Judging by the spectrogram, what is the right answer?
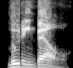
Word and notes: Lutine bell: American English

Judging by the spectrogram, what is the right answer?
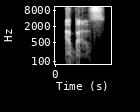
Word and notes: abuzz: British English

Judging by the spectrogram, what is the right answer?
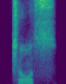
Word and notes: torse: British English

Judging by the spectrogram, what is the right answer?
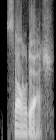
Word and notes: soutache: American English

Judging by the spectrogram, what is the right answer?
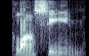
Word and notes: glosseme: American English

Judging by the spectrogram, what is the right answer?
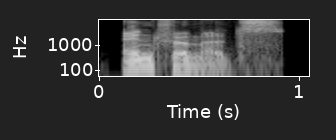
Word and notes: entremets: British English

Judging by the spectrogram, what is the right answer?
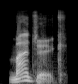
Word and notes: magic: British English

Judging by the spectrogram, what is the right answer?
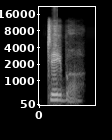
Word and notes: tabor: Indian

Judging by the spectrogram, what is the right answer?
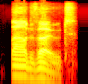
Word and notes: outvote: British English

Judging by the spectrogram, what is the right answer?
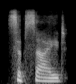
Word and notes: subside: Indian

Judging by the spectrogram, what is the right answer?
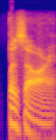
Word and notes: bazaar: American English

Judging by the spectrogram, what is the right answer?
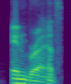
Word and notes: inbreathe: British English

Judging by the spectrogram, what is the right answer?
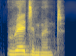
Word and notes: regiment: Indian

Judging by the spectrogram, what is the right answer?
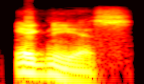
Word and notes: igneous: American English

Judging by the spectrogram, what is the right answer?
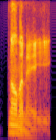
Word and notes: nominee: British English

